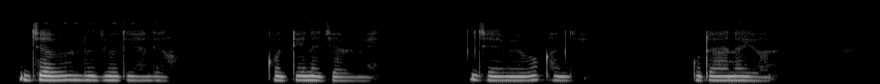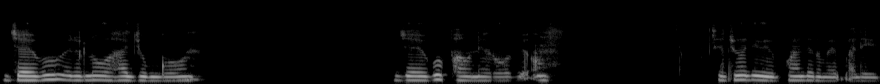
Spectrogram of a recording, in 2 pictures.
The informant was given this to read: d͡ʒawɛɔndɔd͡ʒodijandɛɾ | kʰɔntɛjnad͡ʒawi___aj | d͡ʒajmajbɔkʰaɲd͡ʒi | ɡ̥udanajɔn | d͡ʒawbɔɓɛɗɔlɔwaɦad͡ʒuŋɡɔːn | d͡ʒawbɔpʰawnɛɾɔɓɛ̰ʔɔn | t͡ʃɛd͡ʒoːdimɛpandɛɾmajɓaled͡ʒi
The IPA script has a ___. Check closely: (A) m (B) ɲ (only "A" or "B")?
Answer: A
